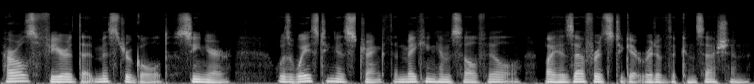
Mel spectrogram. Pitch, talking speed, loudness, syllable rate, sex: 115 Hz, 185 wpm, -17 LUFS, 4.7 syllables/s, male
